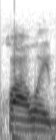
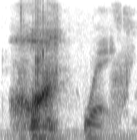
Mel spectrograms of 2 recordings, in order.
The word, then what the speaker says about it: Huawei: That and Huawei the Huawei Mate X. – You better pronounce Huawei. – My bad. Huawei.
